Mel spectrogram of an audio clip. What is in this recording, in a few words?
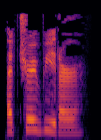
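"attributor", British English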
